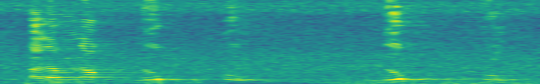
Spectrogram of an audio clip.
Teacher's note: ادغام ناقص کا مطلب یہ ہے کہ قاف کو بھی پڑھیں گے لیکن قلقلہ نہیں کریں گے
